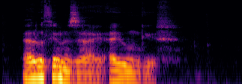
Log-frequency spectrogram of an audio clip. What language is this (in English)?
Kabyle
